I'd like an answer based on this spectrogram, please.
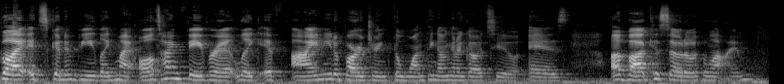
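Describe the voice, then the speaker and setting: An American-accented woman speaks at a moderate pace and medium pitch with ordinary pitch variation. Audible room echo and noticeable background noise fill the recording. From Ohio, Cincinnati area. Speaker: college student. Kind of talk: casual chat. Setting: studio.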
